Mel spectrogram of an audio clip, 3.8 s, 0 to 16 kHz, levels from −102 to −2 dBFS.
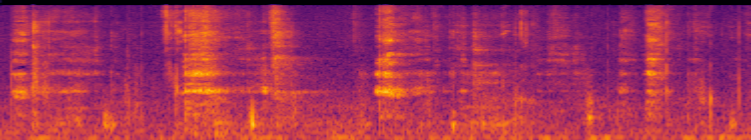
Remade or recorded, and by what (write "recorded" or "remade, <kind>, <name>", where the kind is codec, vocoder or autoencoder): recorded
